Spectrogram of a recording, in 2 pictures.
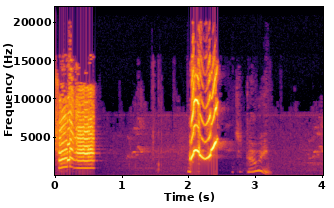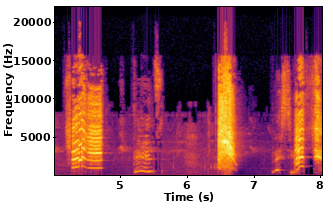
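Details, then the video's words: Pet parrot that says "bless you" after sneezing, giving a string of harmonic talking syllables with bending pitch, then a short breathy burst like a sneeze, followed by more quick chattering phrases. "Bird says 'Bless You' after sneezing"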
